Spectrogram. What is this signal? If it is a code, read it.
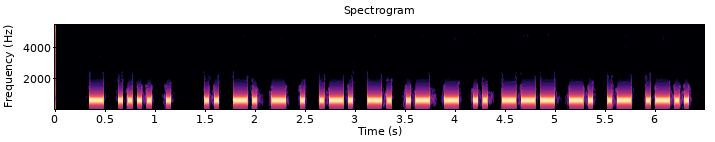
Morse code, heard as a keyed tone, about 25 wpm, 600 Hz. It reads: THE INTERNATIONAL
